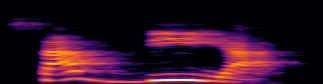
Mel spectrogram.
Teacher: A sílaba tônica é a sílaba bi.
